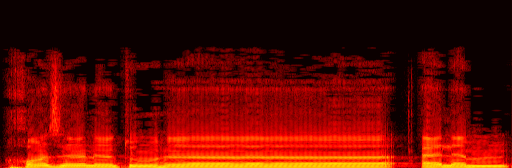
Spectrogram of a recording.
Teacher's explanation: گے، آگے الف مدہ کے بعد نیکسٹ کلمہ میں حمزہ ہے، مد جائز ہے، 3 سے 4 سیکنڈ ایکسٹرا آپ نے مد کرنی ہے ، خزنتها الم، میم ساکن کا اظہار ہے جلدی پڑھیں گے،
